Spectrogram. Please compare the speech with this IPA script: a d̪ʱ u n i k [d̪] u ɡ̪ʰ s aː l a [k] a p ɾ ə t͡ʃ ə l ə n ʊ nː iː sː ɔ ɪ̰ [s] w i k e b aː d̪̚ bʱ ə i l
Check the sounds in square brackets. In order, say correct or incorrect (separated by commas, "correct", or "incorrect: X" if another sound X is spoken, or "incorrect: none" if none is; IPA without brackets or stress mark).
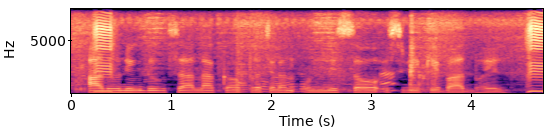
correct, correct, correct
